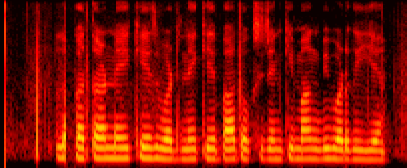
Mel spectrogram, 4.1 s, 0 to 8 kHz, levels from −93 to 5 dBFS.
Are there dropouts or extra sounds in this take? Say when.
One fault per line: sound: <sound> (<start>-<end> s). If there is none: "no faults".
sound: dropout (0.7-0.8 s)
